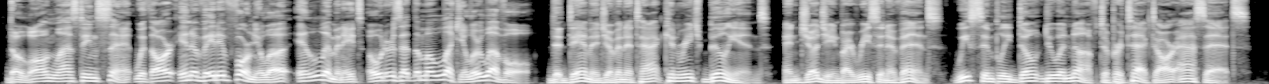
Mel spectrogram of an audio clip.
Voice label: 外籍英男, 干音, 大气力度

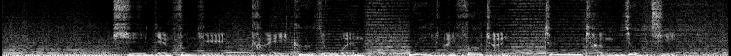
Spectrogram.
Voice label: 宣传片; 十年风雨

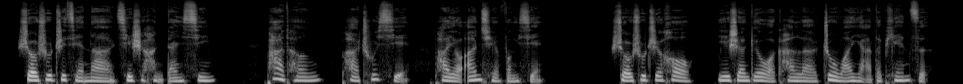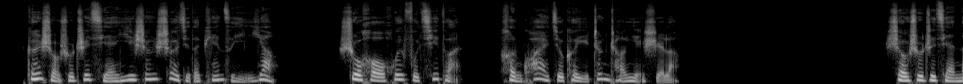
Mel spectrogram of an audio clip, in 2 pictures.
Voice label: 女 角色类 中老年; 迪凯尔

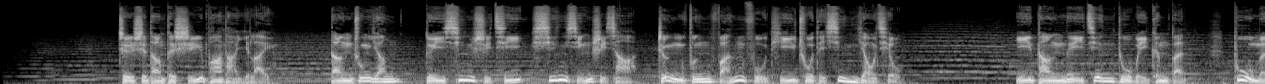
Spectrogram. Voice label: 男 专题 党政 党建反腐; 怀化

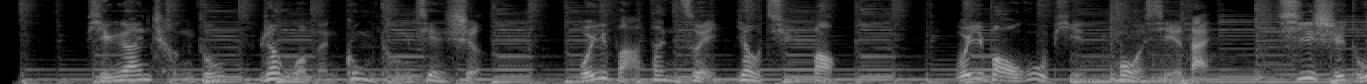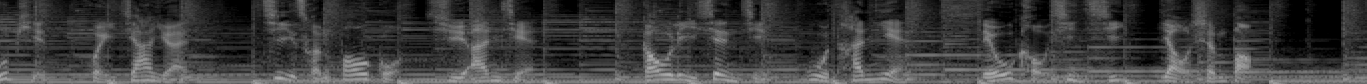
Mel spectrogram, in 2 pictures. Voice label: 公益广告; 成都平安官方公益广告

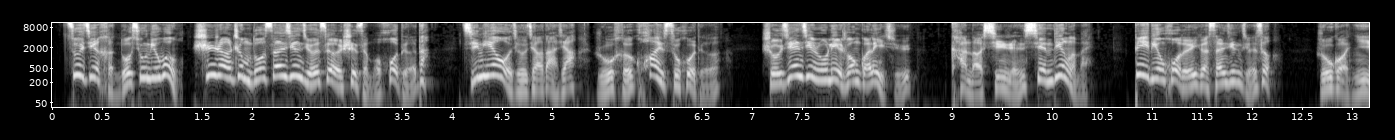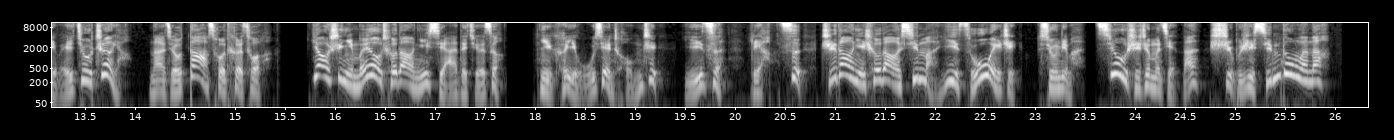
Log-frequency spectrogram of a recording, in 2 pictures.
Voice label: 男 游戏解说; 列装管理局

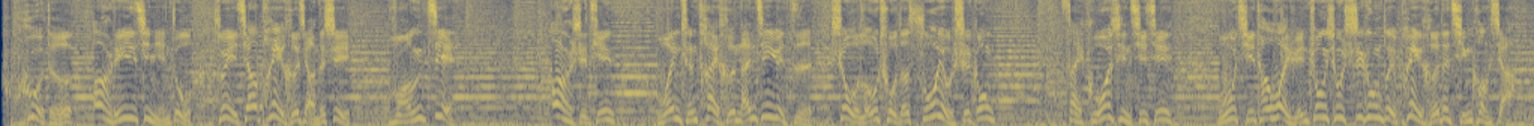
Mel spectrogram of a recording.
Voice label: 男 颁奖; 慧科技

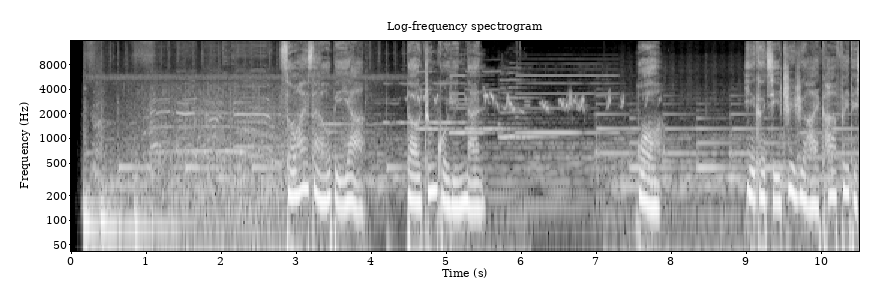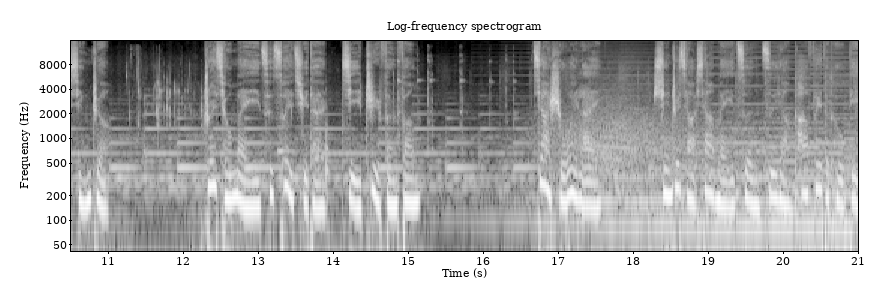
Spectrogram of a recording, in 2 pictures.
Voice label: 女 电台广告 咖啡; NIO-Radio咖啡旅神

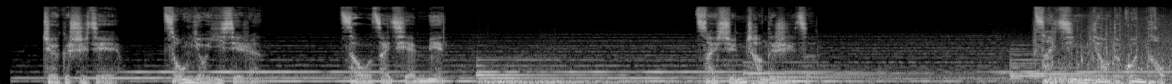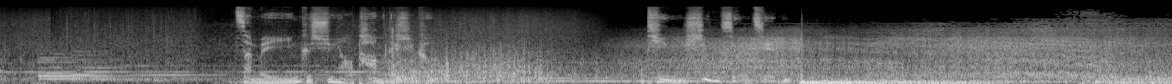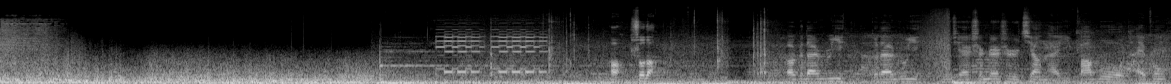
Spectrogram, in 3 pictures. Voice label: 男 旁白 党员

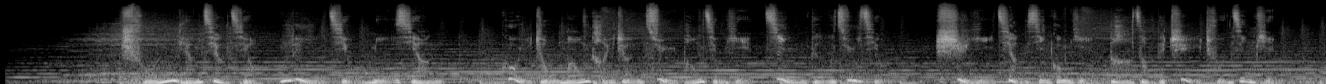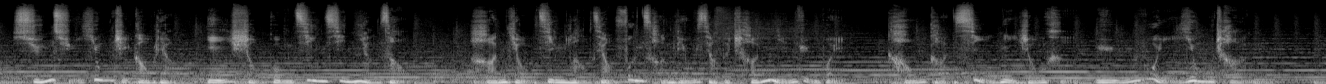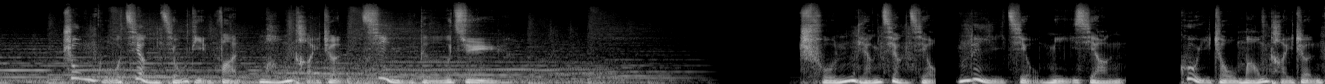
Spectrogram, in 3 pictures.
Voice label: 男 广告 酒类; 茅台镇

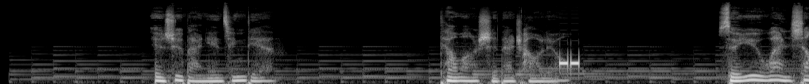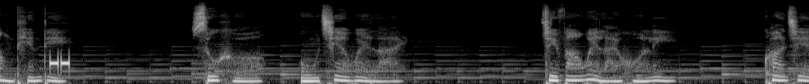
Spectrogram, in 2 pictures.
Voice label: 女 专题 配音; 苏河湾配音

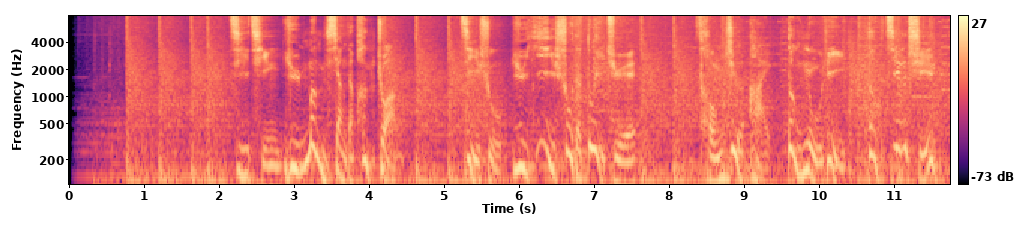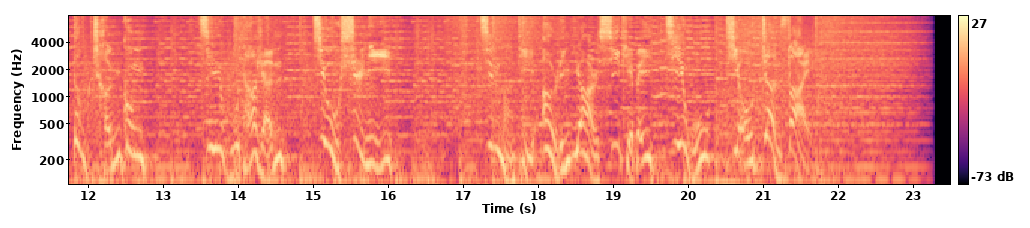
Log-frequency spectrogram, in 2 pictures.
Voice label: 男 广告, 国语男声配音, 大气浑厚; 西铁杯街舞挑战赛

